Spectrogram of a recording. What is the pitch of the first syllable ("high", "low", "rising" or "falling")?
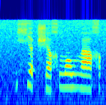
high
